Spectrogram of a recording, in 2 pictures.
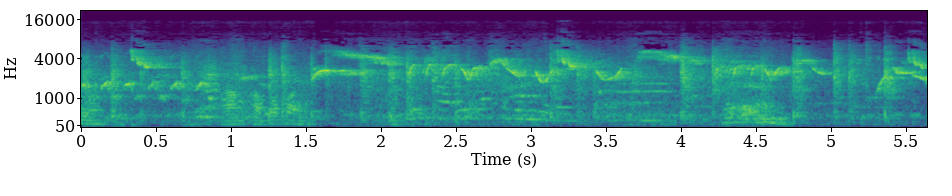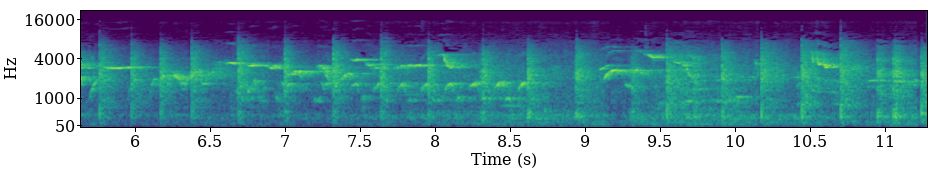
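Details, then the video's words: White-rumped shama, a young bird learning to sing, delivering a fast varied song of high whistled and chattering phrases with rapid slurred notes, continuing steadily throughout. "Baru belajar sudah gacor....murai gacor"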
